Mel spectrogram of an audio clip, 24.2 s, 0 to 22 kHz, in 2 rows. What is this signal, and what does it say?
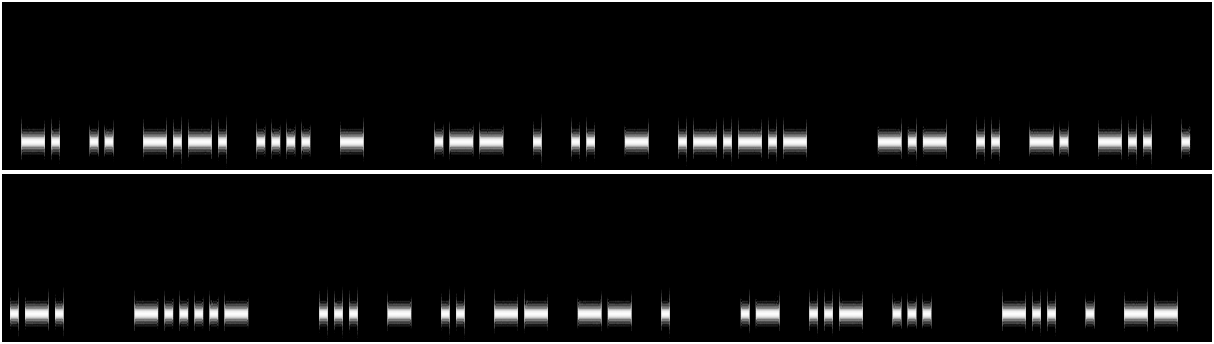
Morse code, heard as a keyed tone, about 16 wpm, 680 Hz. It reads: NICHT WEIT. KINDER - STIMME AUS DEM
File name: Morsekurs / Witze / Witz 26. Oktober 2021, 70 F80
